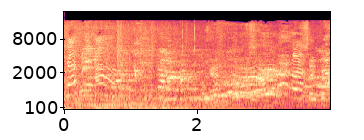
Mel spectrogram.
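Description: Young children playing and chattering in high, excited voices, with adults' voices among them, over background music whose bass stops a little after three seconds in.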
